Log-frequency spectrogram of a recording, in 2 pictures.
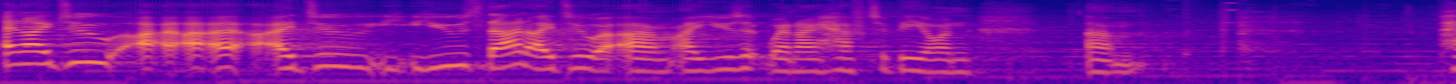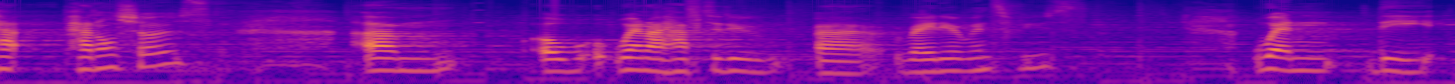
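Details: Stuttering in an adult woman, a singer, who has had a lot of therapy and uses the smooth speech (prolongation) technique.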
